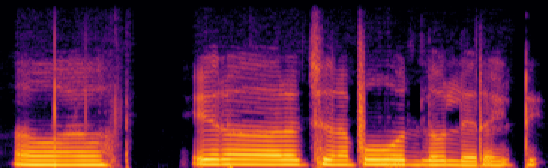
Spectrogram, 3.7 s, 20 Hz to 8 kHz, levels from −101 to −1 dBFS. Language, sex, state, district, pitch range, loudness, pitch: Tulu, female, Karnataka, Dakshina Kannada, 205-225 Hz, -14 LUFS, 210 Hz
